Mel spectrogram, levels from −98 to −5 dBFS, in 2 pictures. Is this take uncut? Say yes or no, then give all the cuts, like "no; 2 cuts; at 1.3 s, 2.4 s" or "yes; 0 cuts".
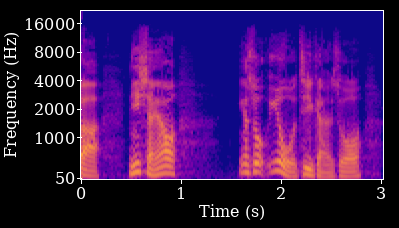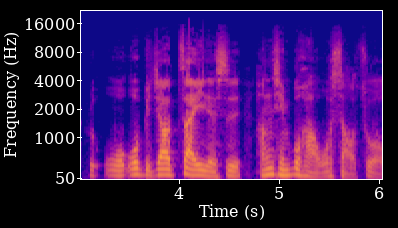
yes; 0 cuts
